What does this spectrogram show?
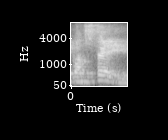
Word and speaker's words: buffet: Number three, you and your friend are at a buffet in Taiwan. Notice that the tea is silent, typifying buffet.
